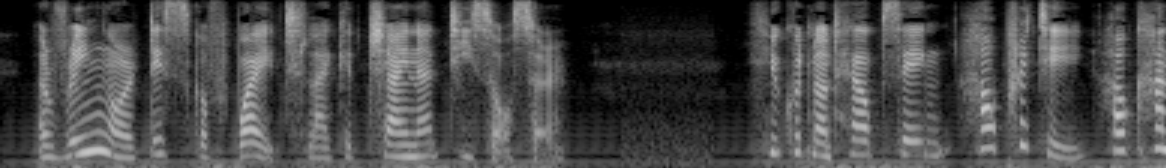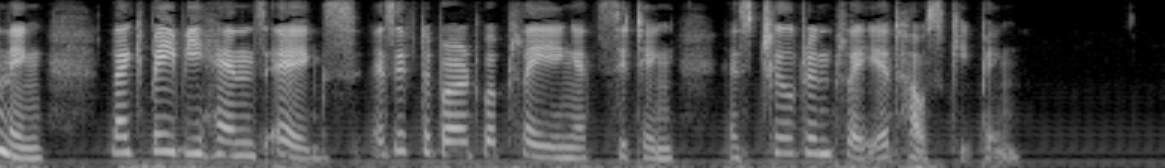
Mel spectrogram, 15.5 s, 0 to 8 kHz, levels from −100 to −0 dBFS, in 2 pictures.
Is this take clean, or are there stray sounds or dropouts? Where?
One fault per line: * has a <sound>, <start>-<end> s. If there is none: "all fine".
all fine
